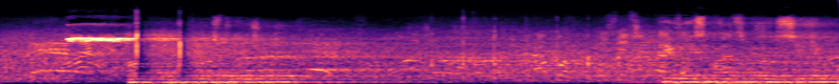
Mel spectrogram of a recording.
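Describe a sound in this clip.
A male referee shouts commands.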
